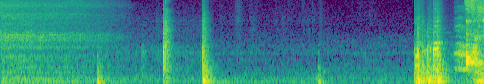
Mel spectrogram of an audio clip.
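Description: Four faint, short knocks and thunks spaced irregularly over a few seconds, the second and third sharper and clickier than the others, like objects being handled at a desk.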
